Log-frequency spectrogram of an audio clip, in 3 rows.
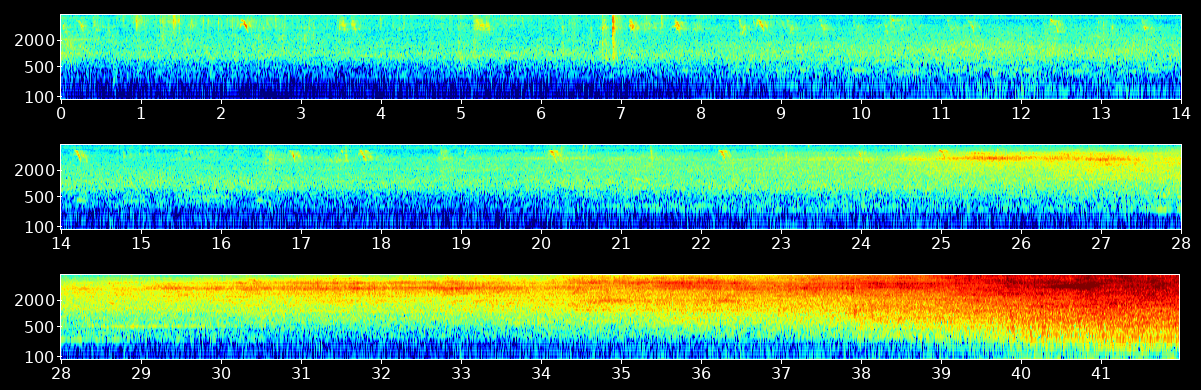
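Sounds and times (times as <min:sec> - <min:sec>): freight train rumble: 0:00.0 - 0:41.9
high wheel squeal: 0:25.0 - 0:41.9.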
